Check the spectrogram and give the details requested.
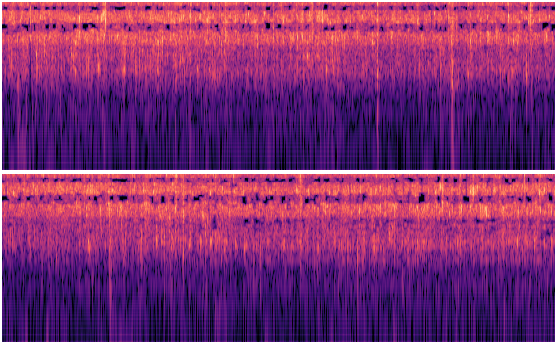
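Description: Egg-battered chicken lollipops shallow frying in oil over medium-low heat: a steady sizzle, thick with fine crackling and a few sharper pops.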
